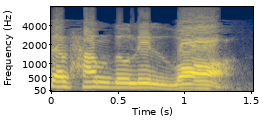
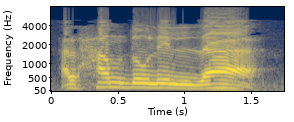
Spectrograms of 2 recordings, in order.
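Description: First: The L is heavy, said with a full mouth. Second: The L is light, said with a thin mouth. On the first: The speaker calls it wrong. "Not Alhamdulillah" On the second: The speaker calls it right.

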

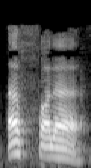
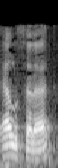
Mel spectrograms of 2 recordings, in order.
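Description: First: The article's l blends into a doubled s. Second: The article is said as a separate el. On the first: The speaker calls it right. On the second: The speaker calls it wrong.

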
